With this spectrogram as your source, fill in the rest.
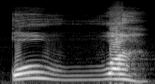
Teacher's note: قاف موٹا ہوگا، واو سخت پڑھا جائے گا، تا پہ جب وقف کریں گے تو اسے ہا پڑھیں گے۔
